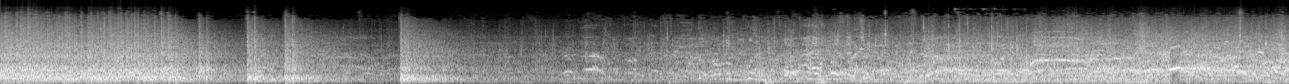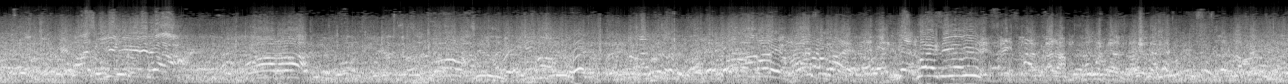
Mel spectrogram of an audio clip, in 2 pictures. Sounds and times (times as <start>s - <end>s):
Speech: 5.6s - 10.4s, 11.7s - 25.7s.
